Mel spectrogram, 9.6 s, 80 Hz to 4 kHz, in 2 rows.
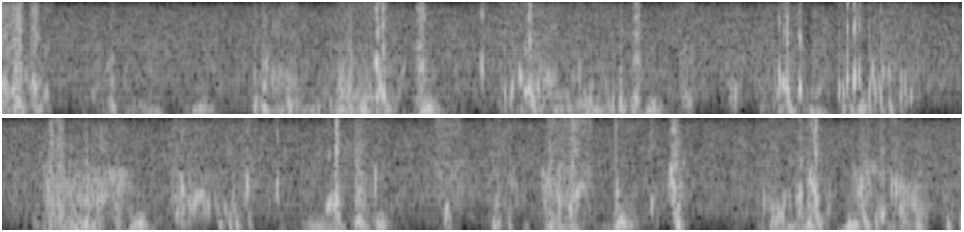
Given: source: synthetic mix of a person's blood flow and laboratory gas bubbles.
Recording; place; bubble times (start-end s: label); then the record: Doppler ultrasound of blood flow; precordium
0.00-0.26 s: bubbles
0.43-0.60 s: bubbles
1.23-2.02 s: bubbles
2.04-2.18 s: bubbles
2.36-2.44 s: bubbles
2.48-3.22 s: bubbles
3.38-3.49 s: bubbles
3.60-3.72 s: bubbles
3.77-4.12 s: bubbles
4.16-4.58 s: bubbles
4.94-5.47 s: bubbles
5.63-6.08 s: bubbles
6.15-6.21 s: bubbles
6.39-6.71 s: bubbles
6.96-7.11 s: bubbles
7.21-7.38 s: bubbles
7.48-7.75 s: bubbles
7.87-8.09 s: bubbles
8.12-8.24 s: bubbles
8.56-8.94 s: bubbles
9.04-9.46 s: bubbles
9.49-9.60 s: bubbles
From the record:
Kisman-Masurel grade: 343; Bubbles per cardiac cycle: rolling drumbeat, 9 or more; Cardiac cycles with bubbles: 100%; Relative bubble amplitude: loud (0.450 to 0.775); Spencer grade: 3 (all of the cardiac periods contain showers or single bubble signals, but not dominating or overriding the cardiac motion signals); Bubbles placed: anywhere in the cardiac cycle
